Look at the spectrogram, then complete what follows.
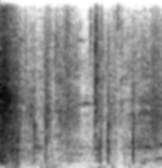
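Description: A short, loud rush of air hitting the microphone, then faint scuffs and clicks of footsteps on rock and the handheld camera being moved.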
